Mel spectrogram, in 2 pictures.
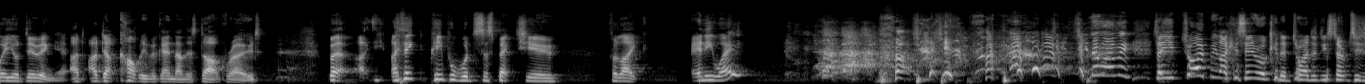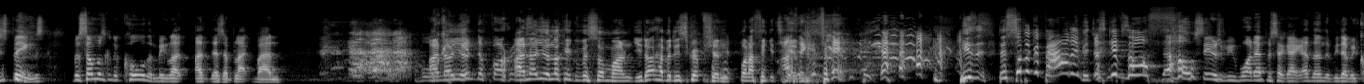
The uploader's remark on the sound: Live in London. This episode was recorded LIVE at Just for Laughs London.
